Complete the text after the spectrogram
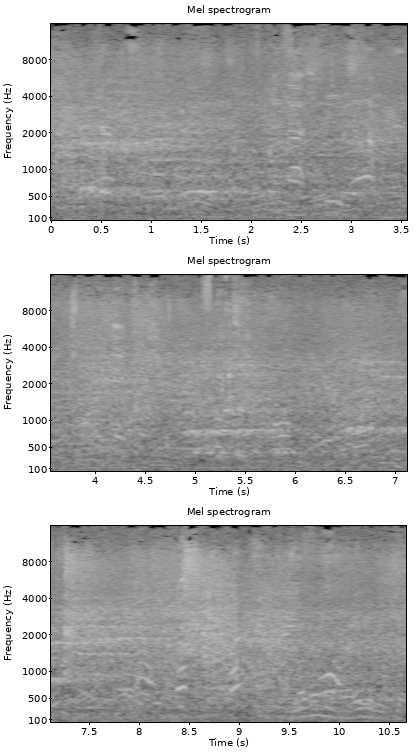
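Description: Hockey sticks clack against pucks.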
